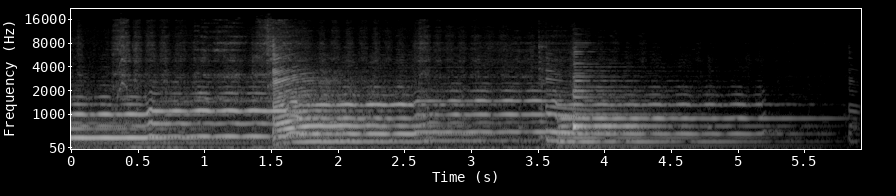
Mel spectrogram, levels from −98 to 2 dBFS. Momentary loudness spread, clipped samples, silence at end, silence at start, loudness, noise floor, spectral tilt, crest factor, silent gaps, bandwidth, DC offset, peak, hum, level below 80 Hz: 15 LU; under 0.1%; 0.5 s; 0 s; -40 LUFS; -69 dBFS; -4.5 dB/octave; 18 dB; none; 16 kHz; under 0.1%; -22 dBFS; none; -68 dBFS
